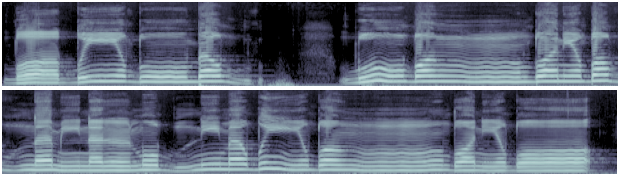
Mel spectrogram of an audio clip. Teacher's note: mengambil tepi lidah kita bagian yang kanan atau boleh yang kiri, tergantung kebiasaan kita. Berarti tergantung kebiasaan kita, dan kita tempelkan kepada gigi geraham kita bagian atas, ya.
